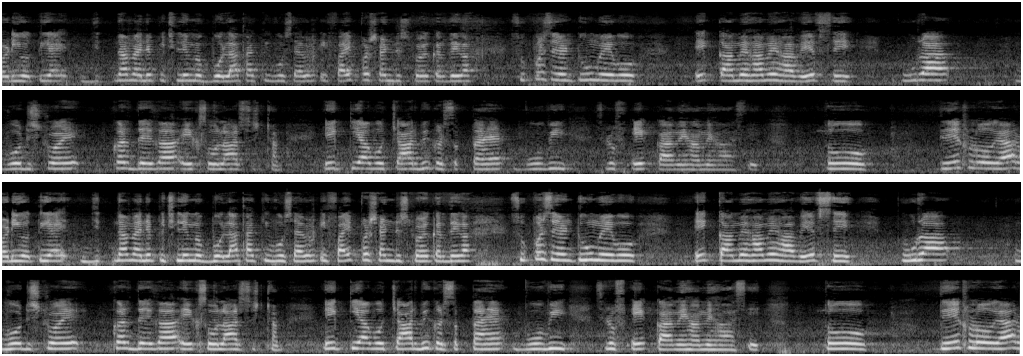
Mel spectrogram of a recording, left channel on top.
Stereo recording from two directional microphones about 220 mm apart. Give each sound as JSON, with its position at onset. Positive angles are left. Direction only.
{"t": 0.2, "sound": "a woman's voice", "side_deg": -25}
